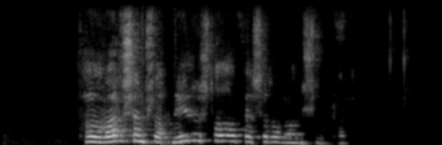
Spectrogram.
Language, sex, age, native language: Icelandic, female, 70-79, Icelandic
